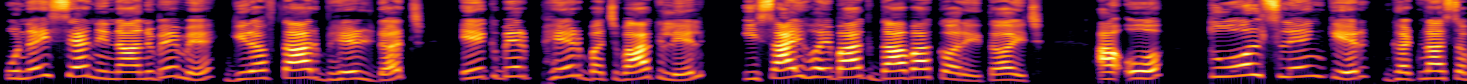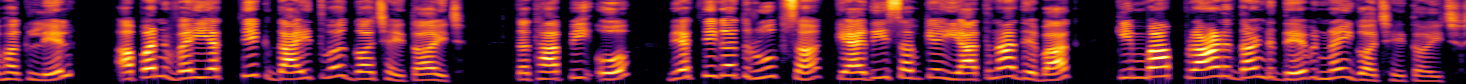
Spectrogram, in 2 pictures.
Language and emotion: Maithili, neutral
